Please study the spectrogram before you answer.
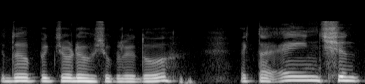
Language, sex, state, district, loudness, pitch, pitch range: Nagamese, male, Nagaland, Kohima, -15 LUFS, 150 Hz, 140-165 Hz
